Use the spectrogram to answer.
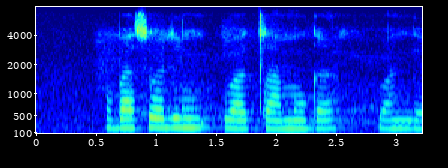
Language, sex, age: Zulu, female, 21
